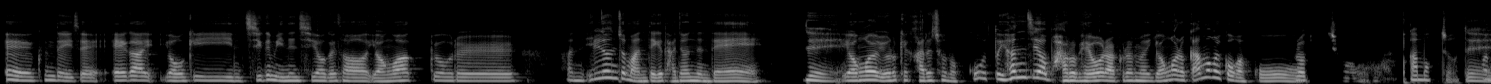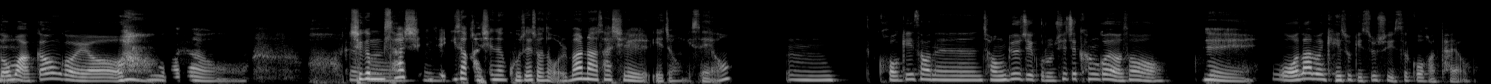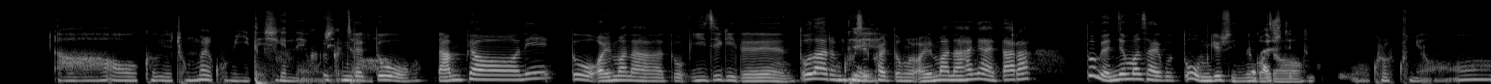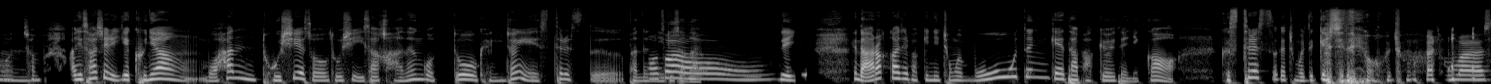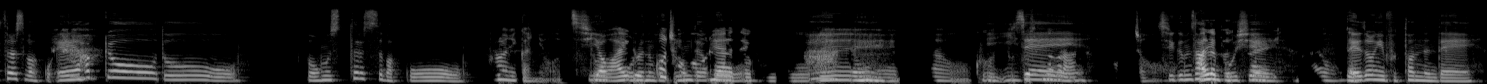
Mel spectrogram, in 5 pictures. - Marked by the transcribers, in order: laugh; sigh; other background noise; laughing while speaking: "느껴지네요, 정말"; laugh; gasp
- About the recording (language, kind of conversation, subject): Korean, advice, 이사 후 부부가 함께 스트레스를 어떻게 관리하면 좋을까요?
